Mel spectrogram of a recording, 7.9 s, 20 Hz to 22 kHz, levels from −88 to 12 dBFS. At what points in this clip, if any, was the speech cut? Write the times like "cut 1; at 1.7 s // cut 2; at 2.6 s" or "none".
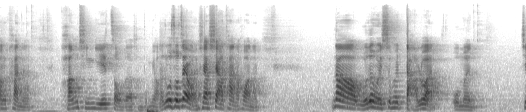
cut 1; at 2.4 s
